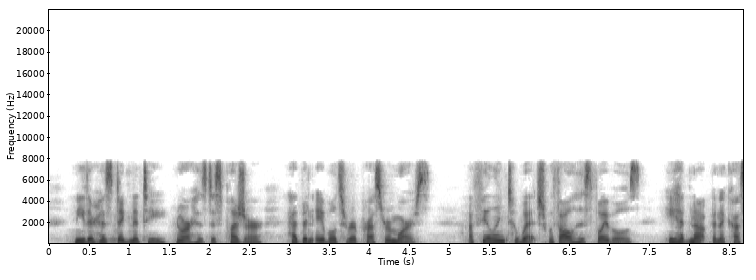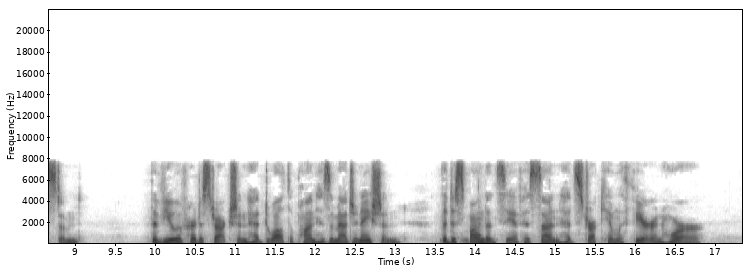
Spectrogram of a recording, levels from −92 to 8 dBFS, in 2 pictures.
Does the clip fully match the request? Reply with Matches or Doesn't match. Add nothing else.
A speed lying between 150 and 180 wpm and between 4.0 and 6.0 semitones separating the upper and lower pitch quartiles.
Matches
